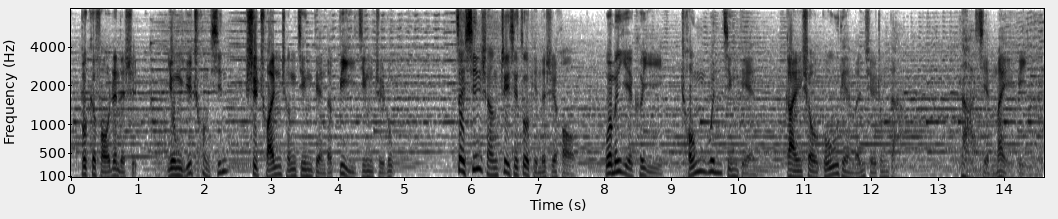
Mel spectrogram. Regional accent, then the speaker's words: China; 我们中国人

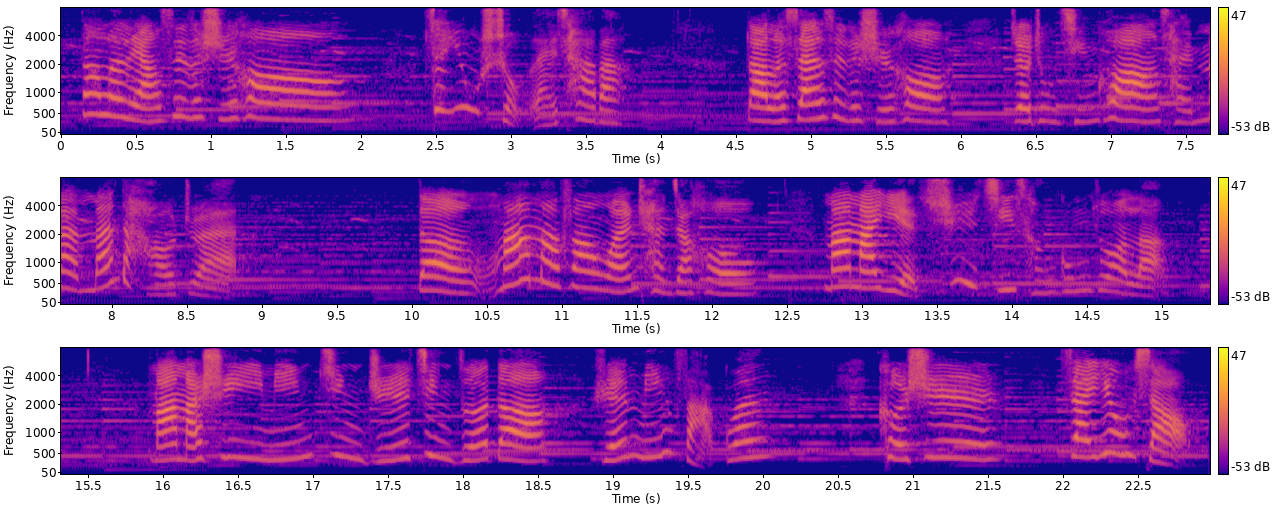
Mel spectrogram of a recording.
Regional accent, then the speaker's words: Shigatse, Tibet, China; 我是来自日喀则市小学五年级五班的学生

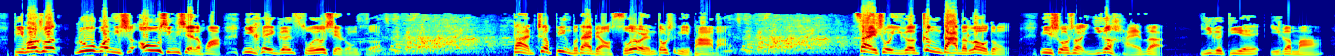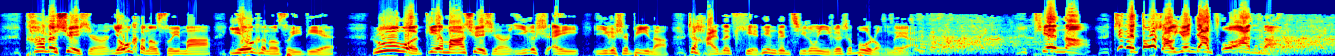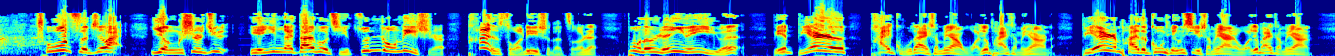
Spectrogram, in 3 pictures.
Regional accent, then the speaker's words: Northeast China, China; accent: Northeastern Mandarin (东北话); 努尔哈赤应该是纯东北老爷们儿，对不对？我老乡啊

